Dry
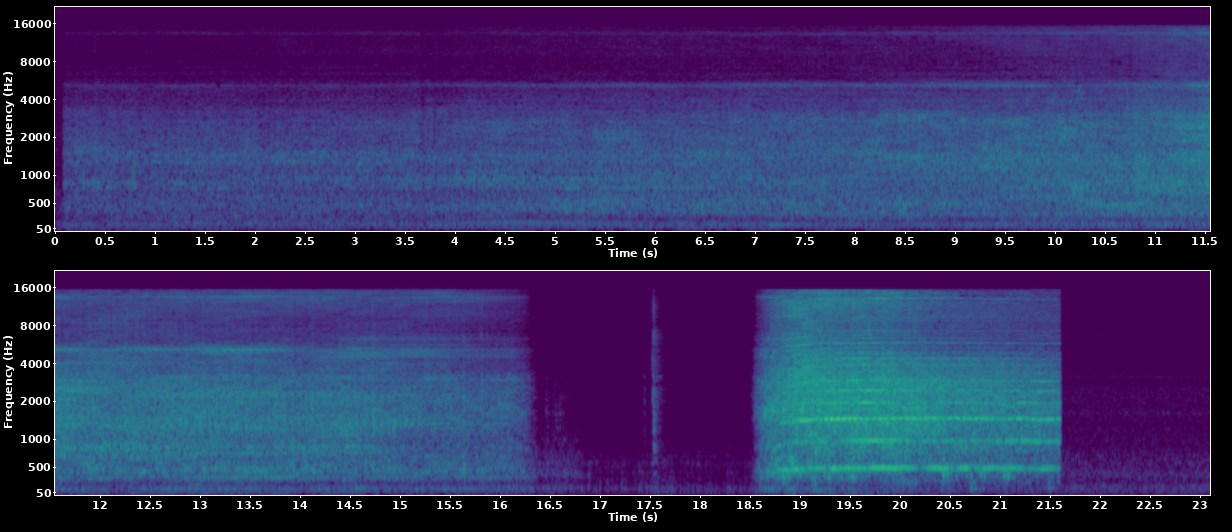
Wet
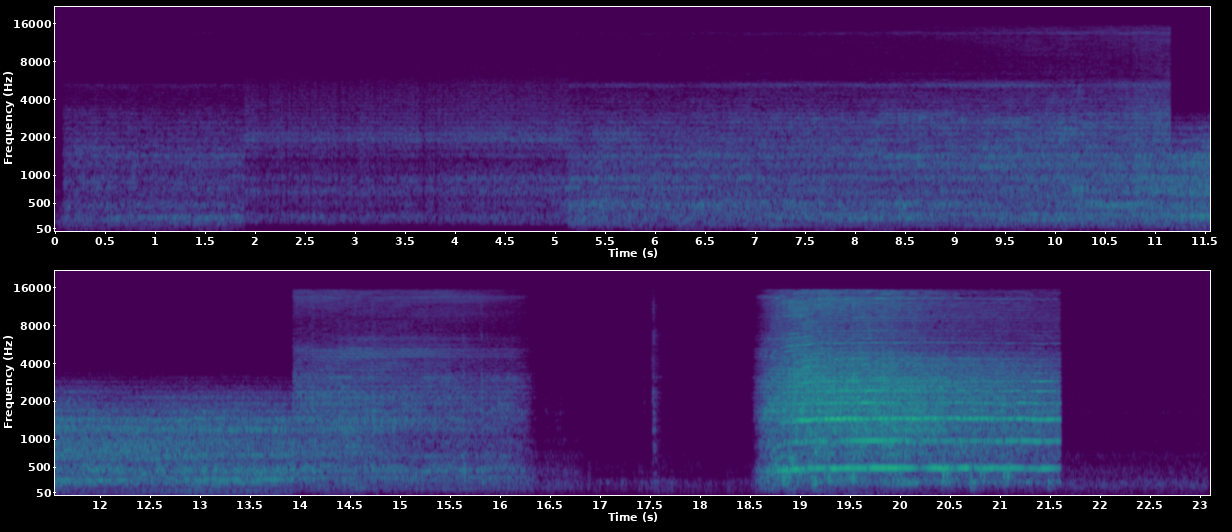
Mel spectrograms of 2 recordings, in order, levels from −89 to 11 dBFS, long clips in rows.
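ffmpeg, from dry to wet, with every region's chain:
-filter_complex "[0:a]asettb=1/sr,asplit=3[s0][s1][s2];[s0]atrim=end=1.904[s3];[s1]atrim=start=1.9:end=5.14,asetpts=PTS-STARTPTS,afade=t=in:d=0.004:c=qsin,afade=t=out:st=3.236:d=0.004:c=qsin,acrusher=bits=5:dc=4:mix=0:aa=0.000001,highpass=f=200:w=0.5412,highpass=f=200:w=1.3066,equalizer=f=220:t=q:w=4:g=-9,equalizer=f=430:t=q:w=4:g=-9,equalizer=f=730:t=q:w=4:g=5,equalizer=f=1300:t=q:w=4:g=-8,equalizer=f=2000:t=q:w=4:g=10,equalizer=f=6400:t=q:w=4:g=-8,lowpass=f=7200:w=0.5412,lowpass=f=7200:w=1.3066[s4];[s2]atrim=start=5.136[s5];[s3][s4]acrossfade=d=0.004:c1=hsin:c2=qsin[s6];[s6][s5]acrossfade=d=0.004:c1=qsin:c2=hsin,asettb=1/sr,asplit=3[s7][s8][s9];[s7]atrim=end=11.164[s10];[s8]atrim=start=11.16:end=13.94,asetpts=PTS-STARTPTS,afade=t=in:d=0.004:c=qsin,afade=t=out:st=2.776:d=0.004:c=qsin,lowpass=f=1500:w=0.5412,lowpass=f=1500:w=1.3066,afreqshift=-32,aecho=1:1:202:0.668,atrim=end_sample=122598[s11];[s9]atrim=start=13.936[s12];[s10][s11]acrossfade=d=0.004:c1=hsin:c2=qsin[s13];[s13][s12]acrossfade=d=0.004:c1=qsin:c2=hsin,equalizer=f=220:t=o:w=1.1:g=14,aecho=1:1:4.2:0.35,volume=0.376"

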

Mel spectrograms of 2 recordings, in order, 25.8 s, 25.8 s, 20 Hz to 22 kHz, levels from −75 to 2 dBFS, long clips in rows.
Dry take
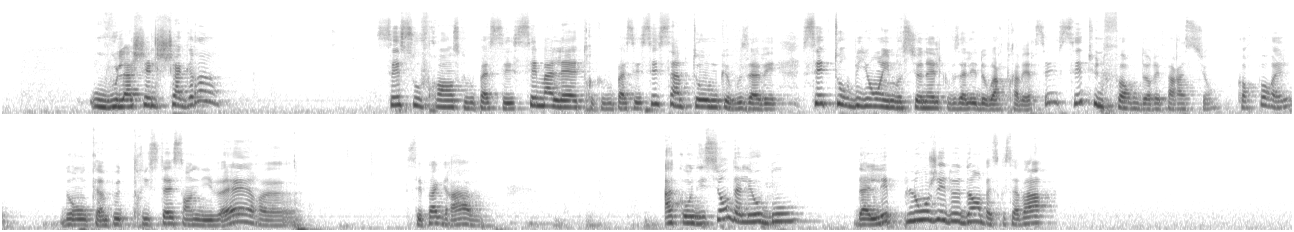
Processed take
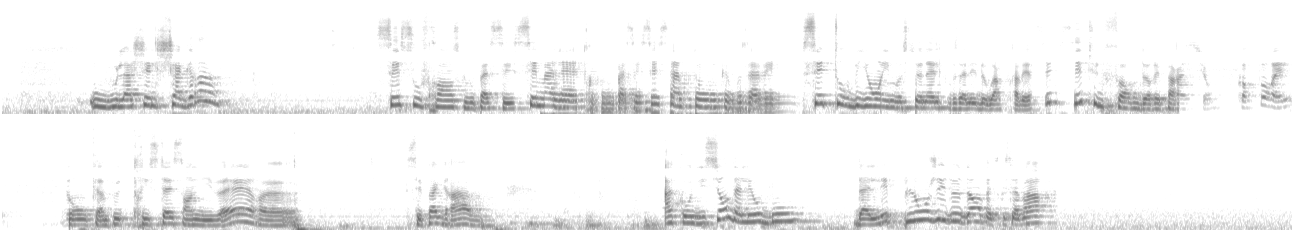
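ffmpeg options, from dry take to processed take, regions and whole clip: -filter_complex "[0:a]asettb=1/sr,asplit=3[s0][s1][s2];[s0]atrim=end=5.384[s3];[s1]atrim=start=5.38:end=8,asetpts=PTS-STARTPTS,afade=t=in:d=0.004:c=qsin,afade=t=out:st=2.616:d=0.004:c=qsin,agate=range=0.2:threshold=0.00794:ratio=16:release=100:detection=peak,bandreject=f=104.4:t=h:w=4,bandreject=f=208.8:t=h:w=4,bandreject=f=313.2:t=h:w=4,bandreject=f=417.6:t=h:w=4,bandreject=f=522:t=h:w=4,bandreject=f=626.4:t=h:w=4,bandreject=f=730.8:t=h:w=4,bandreject=f=835.2:t=h:w=4,bandreject=f=939.6:t=h:w=4,bandreject=f=1044:t=h:w=4,bandreject=f=1148.4:t=h:w=4,bandreject=f=1252.8:t=h:w=4,bandreject=f=1357.2:t=h:w=4,bandreject=f=1461.6:t=h:w=4,bandreject=f=1566:t=h:w=4,bandreject=f=1670.4:t=h:w=4,bandreject=f=1774.8:t=h:w=4,bandreject=f=1879.2:t=h:w=4,bandreject=f=1983.6:t=h:w=4,tremolo=f=230:d=1[s4];[s2]atrim=start=7.996[s5];[s3][s4]acrossfade=d=0.004:c1=hsin:c2=qsin[s6];[s6][s5]acrossfade=d=0.004:c1=qsin:c2=hsin,asettb=1/sr,asplit=3[s7][s8][s9];[s7]atrim=end=8.784[s10];[s8]atrim=start=8.78:end=10.74,asetpts=PTS-STARTPTS,afade=t=in:d=0.004:c=qsin,afade=t=out:st=1.956:d=0.004:c=qsin,agate=range=0.178:threshold=0.02:ratio=16:release=100:detection=peak,acompressor=threshold=0.02:ratio=2:attack=3.2:release=140:knee=1:detection=peak,bandreject=f=60:t=h:w=6,bandreject=f=120:t=h:w=6,bandreject=f=180:t=h:w=6,bandreject=f=240:t=h:w=6,bandreject=f=300:t=h:w=6[s11];[s9]atrim=start=10.736[s12];[s10][s11]acrossfade=d=0.004:c1=hsin:c2=qsin[s13];[s13][s12]acrossfade=d=0.004:c1=qsin:c2=hsin,asettb=1/sr,asplit=3[s14][s15][s16];[s14]atrim=end=11.764[s17];[s15]atrim=start=11.76:end=13.57,asetpts=PTS-STARTPTS,afade=t=in:d=0.004:c=qsin,afade=t=out:st=1.806:d=0.004:c=qsin,bandpass=f=2100:t=q:w=1.7,aecho=1:1:1.9:0.44,atrim=end_sample=79821,acompressor=mode=upward:threshold=0.00112:ratio=2.5:attack=3.2:release=140:knee=2.83:detection=peak[s18];[s16]atrim=start=13.566[s19];[s17][s18]acrossfade=d=0.004:c1=hsin:c2=qsin[s20];[s20][s19]acrossfade=d=0.004:c1=qsin:c2=hsin,asettb=1/sr,asplit=3[s21][s22][s23];[s21]atrim=end=22.264[s24];[s22]atrim=start=22.26:end=23.14,asetpts=PTS-STARTPTS,afade=t=in:d=0.004:c=qsin,afade=t=out:st=0.876:d=0.004:c=qsin,lowpass=f=2300:p=1,bandreject=f=60:t=h:w=6,bandreject=f=120:t=h:w=6,bandreject=f=180:t=h:w=6,bandreject=f=240:t=h:w=6,bandreject=f=300:t=h:w=6,bandreject=f=360:t=h:w=6,bandreject=f=420:t=h:w=6,bandreject=f=480:t=h:w=6,bandreject=f=540:t=h:w=6,bandreject=f=600:t=h:w=6,aecho=1:1:2.6:0.77,atrim=end_sample=38808[s25];[s23]atrim=start=23.136[s26];[s24][s25]acrossfade=d=0.004:c1=hsin:c2=qsin[s27];[s27][s26]acrossfade=d=0.004:c1=qsin:c2=hsin,superequalizer=9b=0.562:13b=0.282:15b=0.562,acompressor=threshold=0.0178:ratio=6"

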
